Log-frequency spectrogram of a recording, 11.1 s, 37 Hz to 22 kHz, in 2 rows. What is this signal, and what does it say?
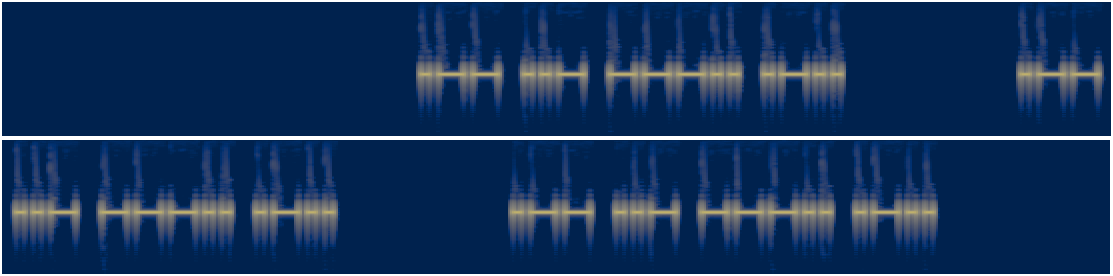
Morse code, heard as a keyed tone, about 28 wpm, 700 Hz. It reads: WU8L WU8L WU8L
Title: USA Call Signs - 4 Characters - Repeated 3x - 28wpm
